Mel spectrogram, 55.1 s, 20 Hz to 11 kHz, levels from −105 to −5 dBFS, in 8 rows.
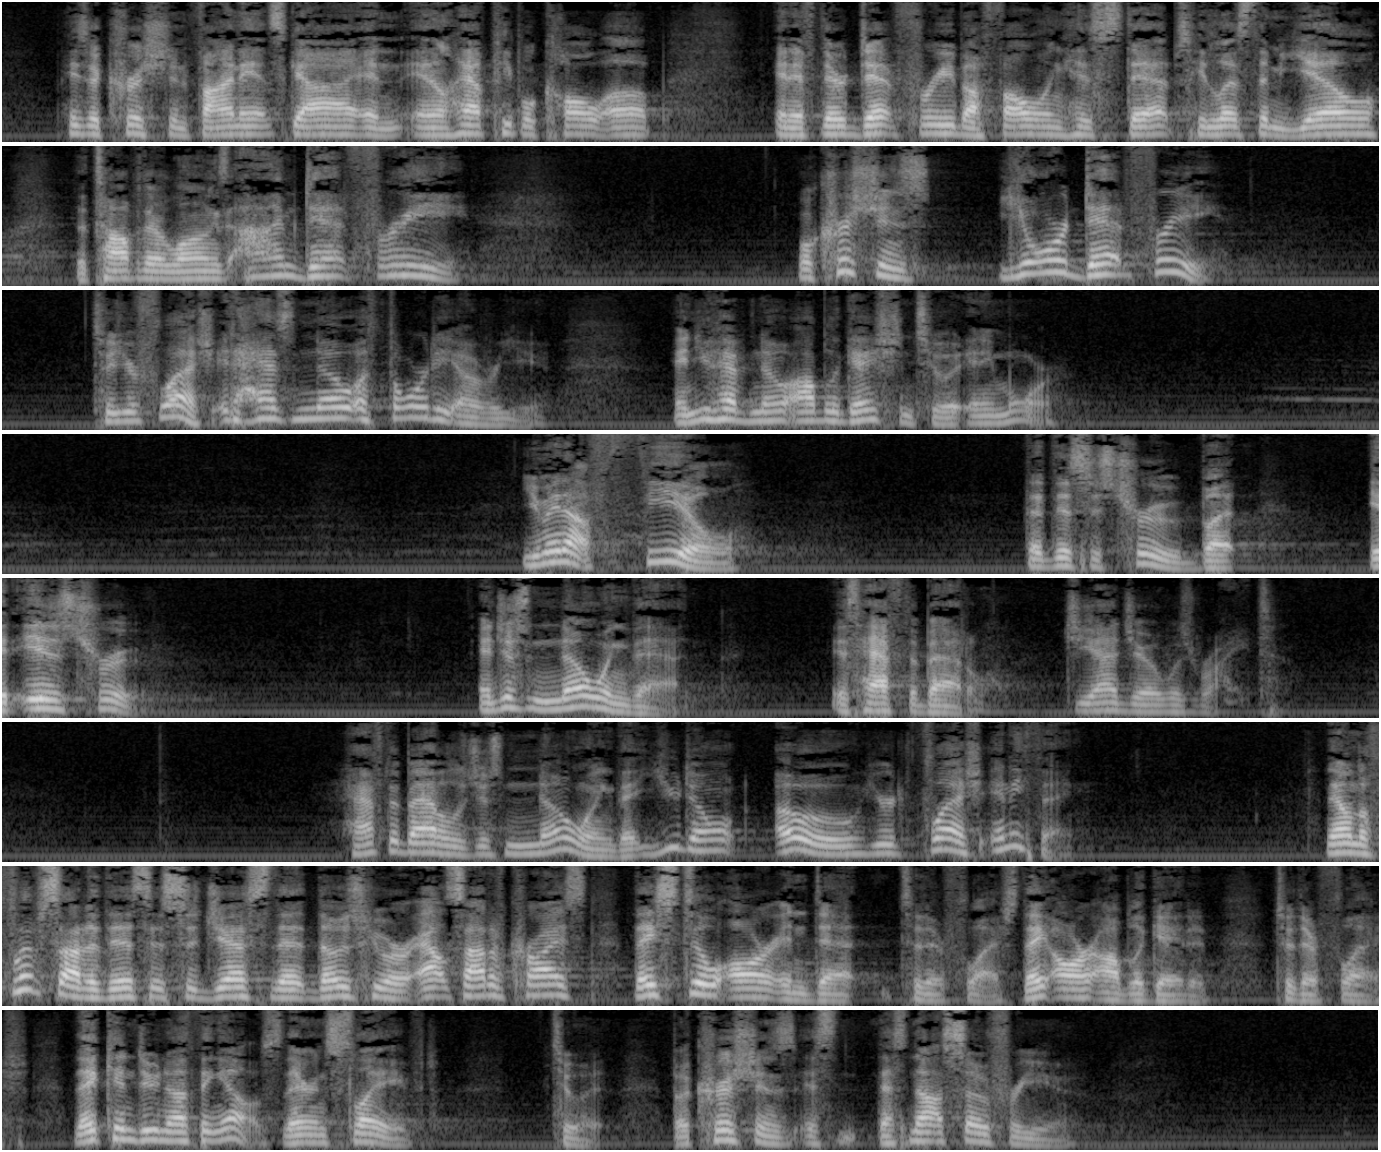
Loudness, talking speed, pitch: -33 LUFS, 150 wpm, 135 Hz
